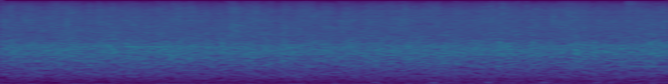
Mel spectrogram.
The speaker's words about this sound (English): The orchestra cheering and clapping Nicola Benedetti as she returns to the stage with Donald Ronicles.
